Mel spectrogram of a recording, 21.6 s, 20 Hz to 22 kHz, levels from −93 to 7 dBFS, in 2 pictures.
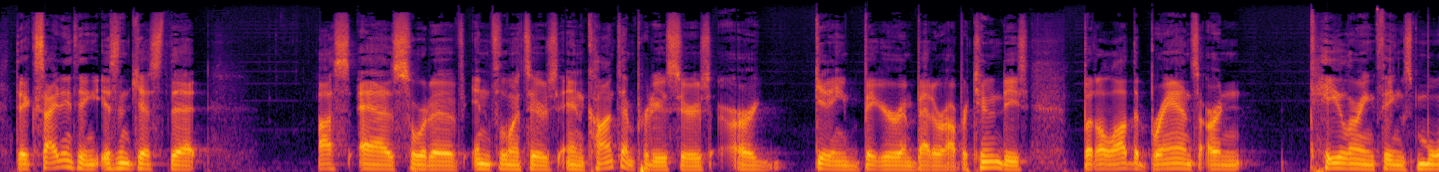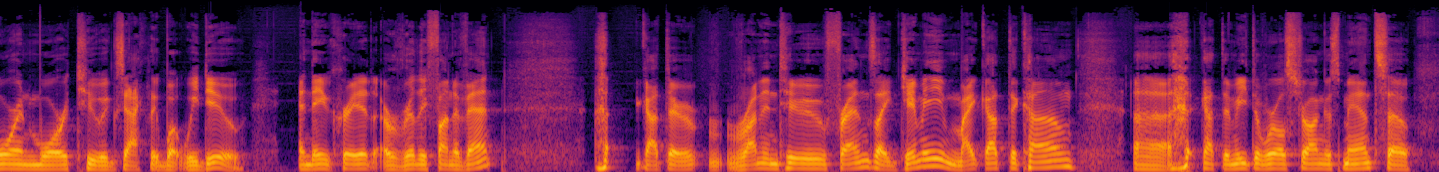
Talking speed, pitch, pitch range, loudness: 180 wpm, 105 Hz, 95-115 Hz, -14 LUFS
